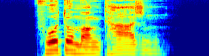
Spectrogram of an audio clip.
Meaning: plural of Fotomontage
- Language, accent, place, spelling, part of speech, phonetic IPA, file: German, Germany, Berlin, Fotomontagen, noun, [ˈfoːtomɔnˌtaːʒn̩], De-Fotomontagen.ogg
